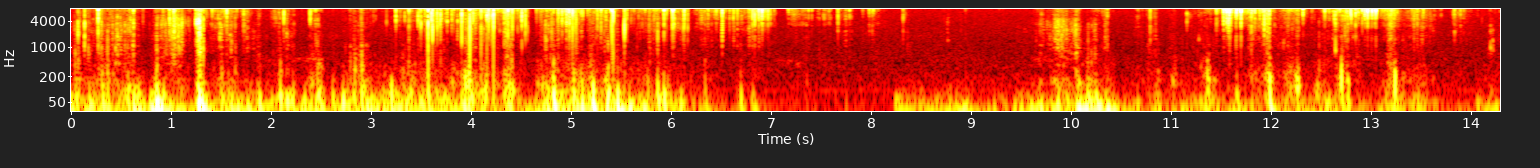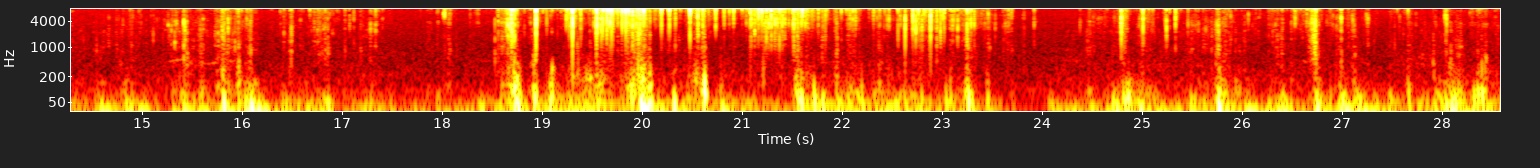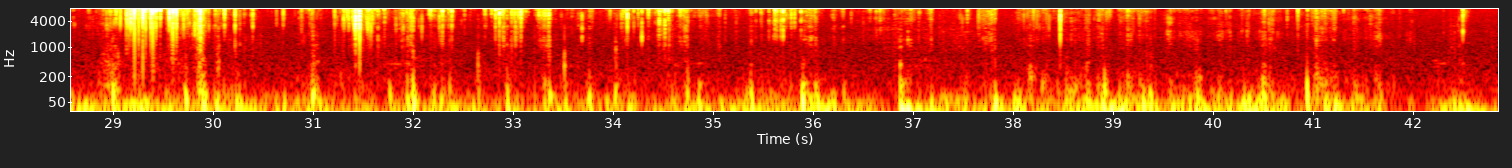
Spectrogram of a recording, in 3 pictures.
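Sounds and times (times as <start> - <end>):
crunchy popping slime being squeezed and pressed: 0.0 - 8.2, 9.7 - 23.8, 24.4 - 41.8.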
